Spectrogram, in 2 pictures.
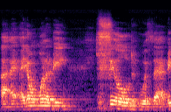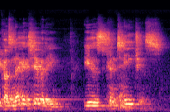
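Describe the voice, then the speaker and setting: Pastor preaching in a very echoey hall. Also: male voice, medium pitch. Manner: deliberate preaching, slowing and dropping soft on key phrases. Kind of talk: sermon. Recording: very echoey church hall, voice from a distance.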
